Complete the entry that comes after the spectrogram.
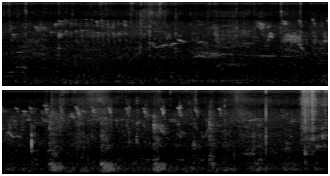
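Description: Near silence, with faint bird chirps and a short whistled note in the first few seconds, then scattered soft clicks and a few soft low handling sounds.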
